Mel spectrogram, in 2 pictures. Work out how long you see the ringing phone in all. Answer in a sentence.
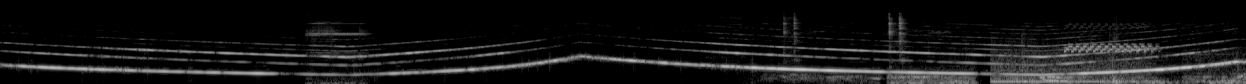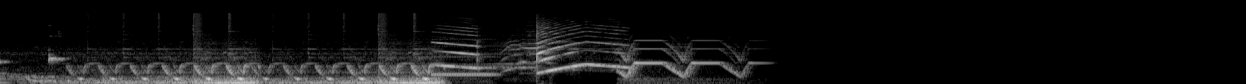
You can hear the ringing phone for 3 seconds altogether.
